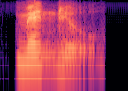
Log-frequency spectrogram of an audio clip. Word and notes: menu: Indian

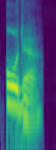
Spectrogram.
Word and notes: odour: Indian

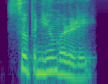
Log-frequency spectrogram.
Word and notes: Supernumerary: Indian

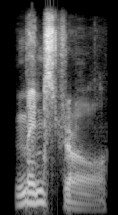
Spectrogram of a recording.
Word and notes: minstrel: British English

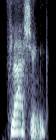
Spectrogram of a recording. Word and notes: flashing: Indian

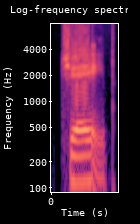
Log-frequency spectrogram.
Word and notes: jape: American English

